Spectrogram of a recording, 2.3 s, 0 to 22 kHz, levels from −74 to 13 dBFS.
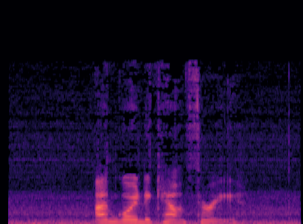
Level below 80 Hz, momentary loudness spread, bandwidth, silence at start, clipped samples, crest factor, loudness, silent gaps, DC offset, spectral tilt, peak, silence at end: -36 dBFS; 18 LU; 16.5 kHz; 0.05 s; under 0.1%; 22 dB; -19 LUFS; none; under 0.1%; -4 dB/octave; 0 dBFS; 0 s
